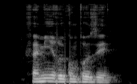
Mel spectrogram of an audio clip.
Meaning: blended family (a stepfamily in which both new mates have one or more living kids from prior partners)
- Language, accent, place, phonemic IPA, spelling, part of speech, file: French, France, Lyon, /fa.mij ʁə.kɔ̃.po.ze/, famille recomposée, noun, LL-Q150 (fra)-famille recomposée.wav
